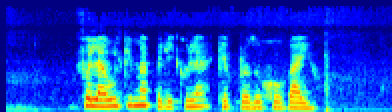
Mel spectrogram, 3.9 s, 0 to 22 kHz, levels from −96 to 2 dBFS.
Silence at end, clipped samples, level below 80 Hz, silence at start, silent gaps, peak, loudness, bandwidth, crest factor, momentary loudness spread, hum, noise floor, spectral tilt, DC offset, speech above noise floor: 0.65 s; under 0.1%; -68 dBFS; 0.8 s; none; -8 dBFS; -24 LUFS; 6 kHz; 16 dB; 11 LU; none; -62 dBFS; -8 dB/octave; under 0.1%; 40 dB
